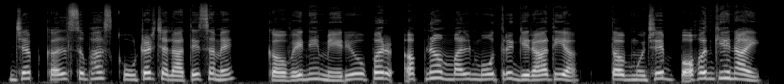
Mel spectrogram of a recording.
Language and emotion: Hindi, disgusted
